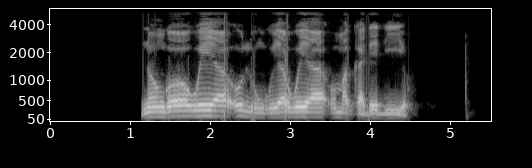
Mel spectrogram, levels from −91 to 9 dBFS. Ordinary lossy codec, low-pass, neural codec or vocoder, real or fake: AAC, 48 kbps; 5.4 kHz; none; real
